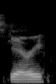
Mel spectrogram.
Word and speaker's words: Gary: Lorraine Gary is great. I believe I'm saying her name right. – Yes. – I think it's Gary.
